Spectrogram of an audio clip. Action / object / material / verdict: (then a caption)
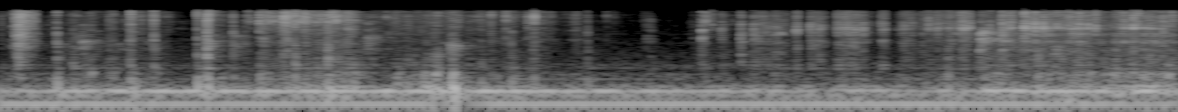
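scrape / solid bar of soap / soap / none. A solid green soap bar held in the hand is carved and scraped with a utility knife blade while small soap cubes crumble off and fingertips rub its surface. Dense, crisp scraping and crackling rasps run throughout with bright high detail, over a steady low hum.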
